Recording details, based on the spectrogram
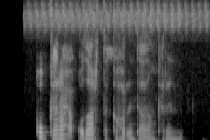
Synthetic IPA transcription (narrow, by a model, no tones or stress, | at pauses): kʰʊɡɐɾɑʕ̰qʊðaːrt̪ʰɐkʰɐɦɔrʔɪ̰nt̪ʰaːðɐŋkʰɐɾɪn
